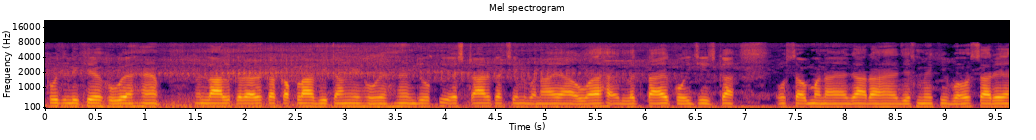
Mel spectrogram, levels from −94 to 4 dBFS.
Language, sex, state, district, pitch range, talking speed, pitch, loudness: Hindi, male, Bihar, Supaul, 135-140 Hz, 220 wpm, 140 Hz, -19 LUFS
